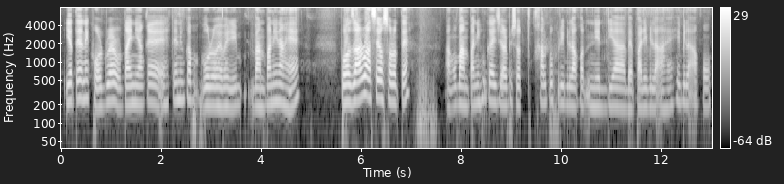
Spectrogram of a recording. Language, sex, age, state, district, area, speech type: Assamese, female, 60+, Assam, Darrang, rural, spontaneous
